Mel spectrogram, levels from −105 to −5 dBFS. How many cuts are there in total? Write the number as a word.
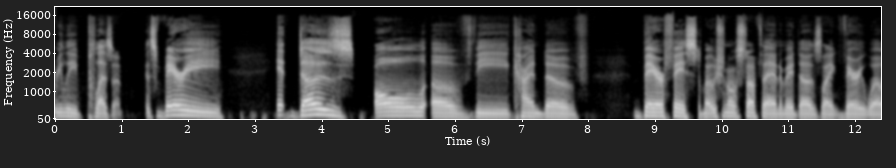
one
